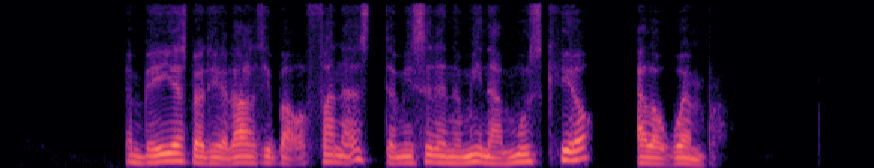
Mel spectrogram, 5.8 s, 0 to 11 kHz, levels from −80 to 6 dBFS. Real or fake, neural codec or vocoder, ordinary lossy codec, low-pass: fake; codec, 16 kHz in and 24 kHz out, 0.4 kbps, LongCat-Audio-Codec, two codebook decoder; Opus, 32 kbps; 9.9 kHz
